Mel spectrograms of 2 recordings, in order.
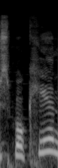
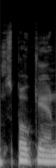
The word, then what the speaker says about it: Spokane: So I went to Spokane this weekend because my niece was graduating from Gonzaga. Go Bulldogs! I spent some time in Spokane when I was a very young person.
